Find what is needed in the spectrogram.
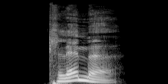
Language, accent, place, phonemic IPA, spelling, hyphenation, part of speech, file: German, Germany, Berlin, /ˈklɛmə/, Klemme, Klem‧me, noun, De-Klemme.ogg
- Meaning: 1. clamp 2. grip 3. difficult situation, predicament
